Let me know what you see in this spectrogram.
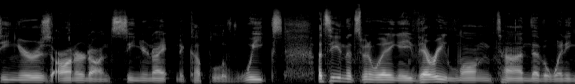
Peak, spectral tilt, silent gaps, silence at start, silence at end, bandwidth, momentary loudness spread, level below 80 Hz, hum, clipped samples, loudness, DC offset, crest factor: -10 dBFS; -3.5 dB/octave; none; 0 s; 0 s; 17.5 kHz; 10 LU; -72 dBFS; none; under 0.1%; -28 LUFS; under 0.1%; 18 dB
